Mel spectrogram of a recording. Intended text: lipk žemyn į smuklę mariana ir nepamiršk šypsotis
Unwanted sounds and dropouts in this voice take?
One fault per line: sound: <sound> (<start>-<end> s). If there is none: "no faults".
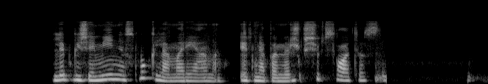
no faults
